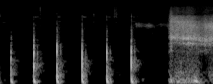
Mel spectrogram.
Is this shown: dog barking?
no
